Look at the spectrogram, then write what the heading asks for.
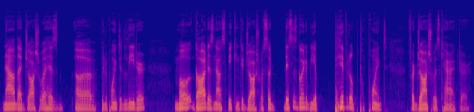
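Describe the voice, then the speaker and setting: A man's voice: medium pitch, fairly even intonation, moderate pace, dry recording, clean studio sound. A man hosting a livestream study session, commenting in a casual, informal way and often checking in with listeners. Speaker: host of a Bible study livestream.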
